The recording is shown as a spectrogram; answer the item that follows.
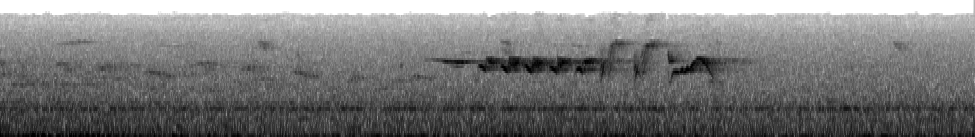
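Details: A black redstart gives one short, high song phrase, a quick rattling trill followed by a scratchy, crackling flourish, over a steady hum and low rumble; a common redstart sings in the background.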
